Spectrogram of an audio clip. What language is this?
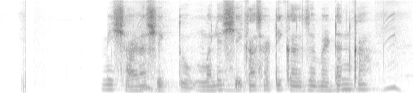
Marathi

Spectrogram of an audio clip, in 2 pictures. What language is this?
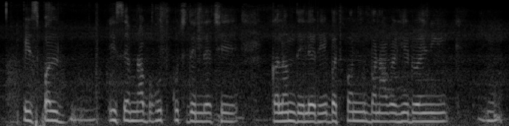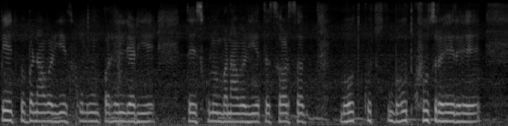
Maithili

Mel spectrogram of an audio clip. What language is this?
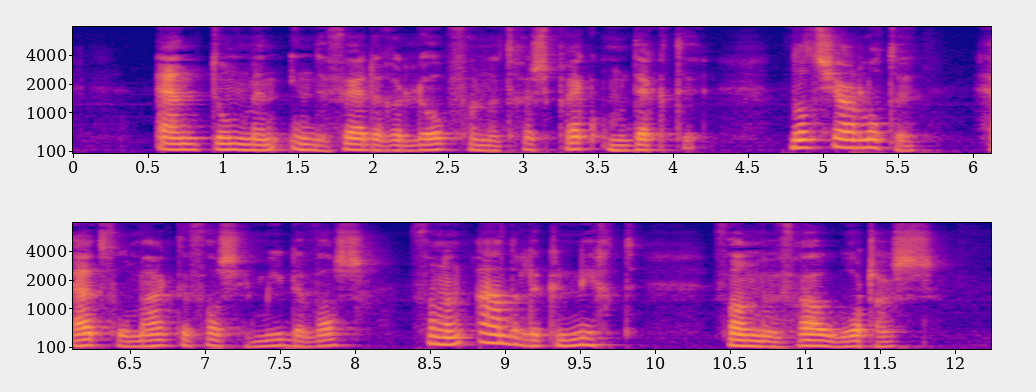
Dutch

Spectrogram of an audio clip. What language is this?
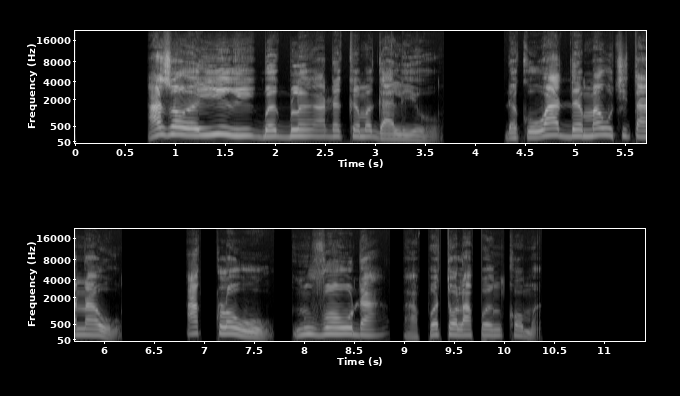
Ewe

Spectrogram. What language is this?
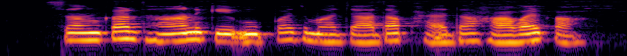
Chhattisgarhi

